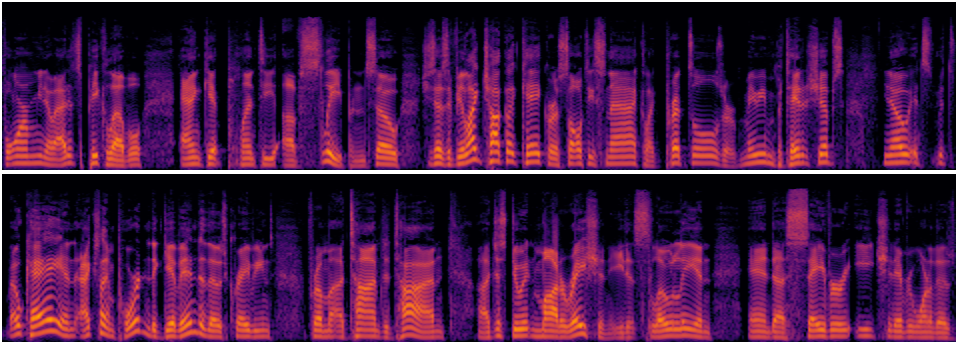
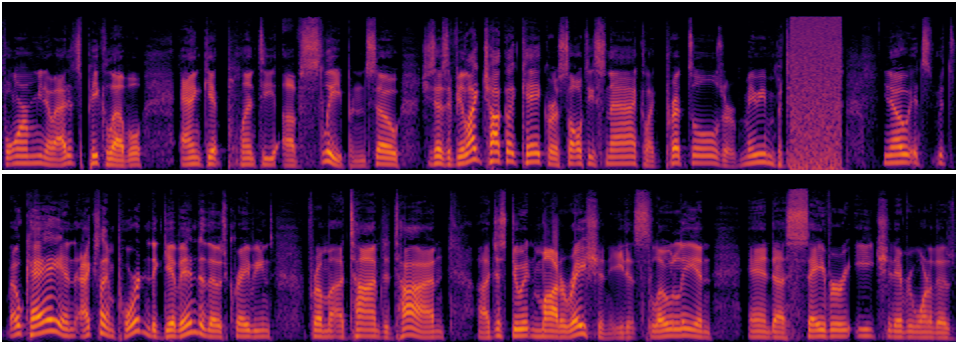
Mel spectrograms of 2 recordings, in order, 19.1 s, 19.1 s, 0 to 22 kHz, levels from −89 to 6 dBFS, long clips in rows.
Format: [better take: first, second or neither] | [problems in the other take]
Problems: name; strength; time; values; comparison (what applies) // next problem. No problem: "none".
first | audio cutting out; filled with static; at 8 s for 0.5 s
